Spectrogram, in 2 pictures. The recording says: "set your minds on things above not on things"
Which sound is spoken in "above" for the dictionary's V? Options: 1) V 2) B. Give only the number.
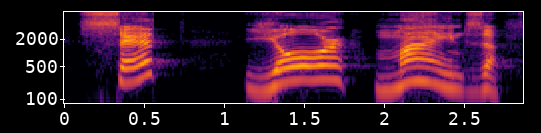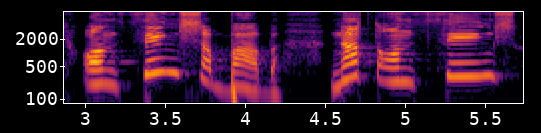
2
